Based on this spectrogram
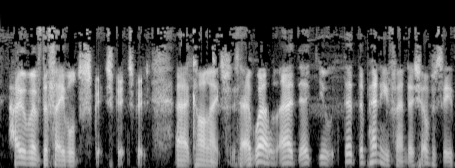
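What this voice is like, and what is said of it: Dreadful generic put-on accent. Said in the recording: “the dreadful accent ... I thought it was a dreadful accent then. Yeah. Dreadful accent, yes. ... This accent is really my generic.”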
